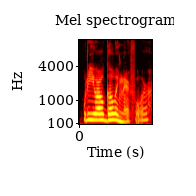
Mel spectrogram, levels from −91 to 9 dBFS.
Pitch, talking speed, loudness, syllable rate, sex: 215 Hz, 285 wpm, -14 LUFS, 6.9 syllables/s, female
